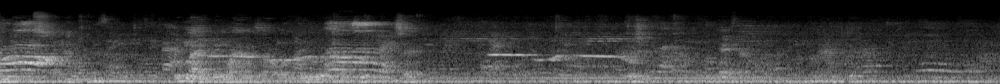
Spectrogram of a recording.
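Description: Men and women voice sounds together.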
